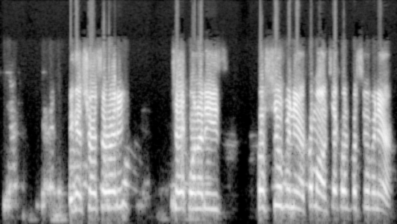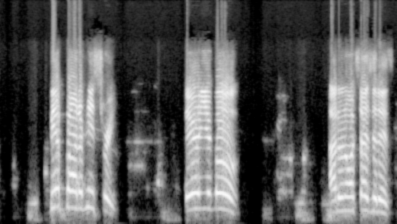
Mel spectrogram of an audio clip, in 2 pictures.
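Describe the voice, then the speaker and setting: High bright man interviewing on the street. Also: steady tone, moderate pace, long pauses, dry recording. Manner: upbeat, repeats questions, keeps thanking people. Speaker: street interviewer and show host. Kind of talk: live street interviews at a protest. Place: outdoors on a wet street. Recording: dull lo-fi outdoor recording.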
